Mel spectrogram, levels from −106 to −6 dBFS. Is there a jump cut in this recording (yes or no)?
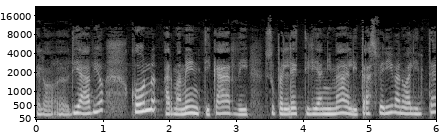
no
